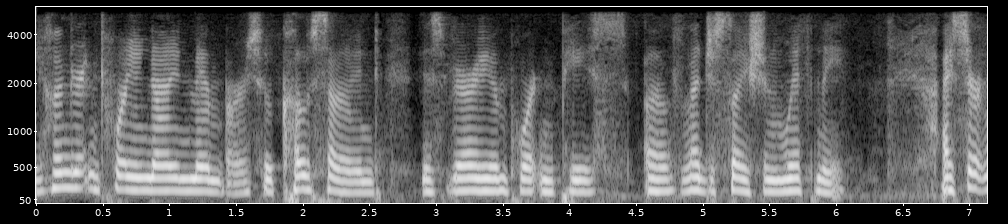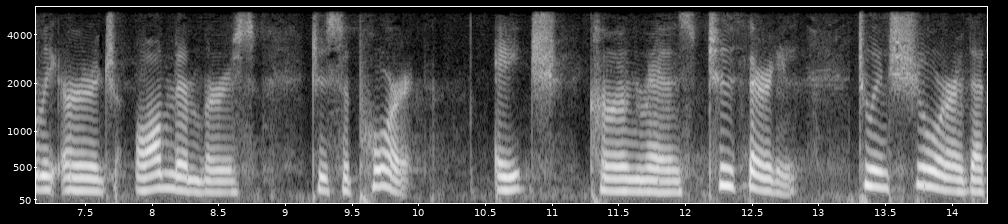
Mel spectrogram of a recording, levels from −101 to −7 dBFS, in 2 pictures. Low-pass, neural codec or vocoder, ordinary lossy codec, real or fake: 5.4 kHz; codec, 16 kHz in and 24 kHz out, 1.1 kbps, FireRedTTS-2 codec; AAC, 48 kbps; fake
